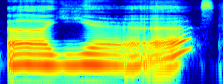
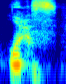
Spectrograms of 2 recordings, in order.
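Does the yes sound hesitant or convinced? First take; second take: hesitant; convinced. First: It is said weakly, with hesitation. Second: It is said firmly, with conviction.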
